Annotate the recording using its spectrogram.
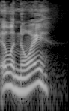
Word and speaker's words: Illinois: Say the state that is next to Indiana that starts I-L-L. How do you pronounce it? – Isn't that Illinois? – Oh, you didn't say an S at the end. So many people say Illinois.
